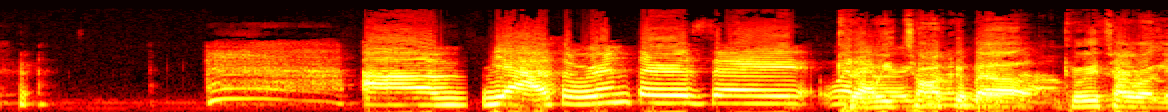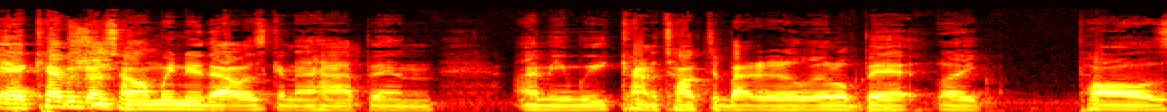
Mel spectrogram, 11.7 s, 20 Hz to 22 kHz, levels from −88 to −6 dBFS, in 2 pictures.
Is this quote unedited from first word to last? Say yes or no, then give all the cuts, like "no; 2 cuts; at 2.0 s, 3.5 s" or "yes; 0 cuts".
no; 1 cut; at 2.3 s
